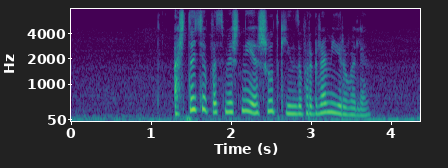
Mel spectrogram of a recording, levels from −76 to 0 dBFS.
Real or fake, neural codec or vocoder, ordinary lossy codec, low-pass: real; none; none; none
